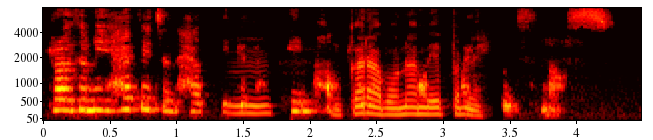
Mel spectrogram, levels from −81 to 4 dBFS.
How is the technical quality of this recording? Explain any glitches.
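The recording has two problems, both typical of a hands-free call.

From 1.53 to 1.88 s, and again from 2.33 to 3.47 s, the voice sinks by around 40 dB. That's likely speech suppressed in double talk: with both ends talking, the echo canceller clamped down on everything. It's about a fifth of a second in the first stretch and roughly a second in the second.

At 3.92 to 3.97 s there's a brief, very faint echo leak, a ghost copy of the voice trailing it by 148 ms. The far end's canceller likely let a scrap of its loudspeaker pickup slip back down the line.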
